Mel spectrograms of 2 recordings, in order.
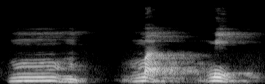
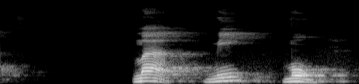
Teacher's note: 2 bibir yang dipertemukan, dirapatkan, maka akan keluar mim.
